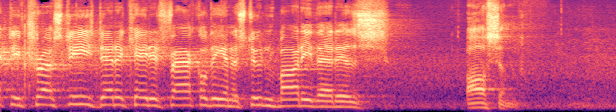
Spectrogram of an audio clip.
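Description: A man speaks clearly into a microphone.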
